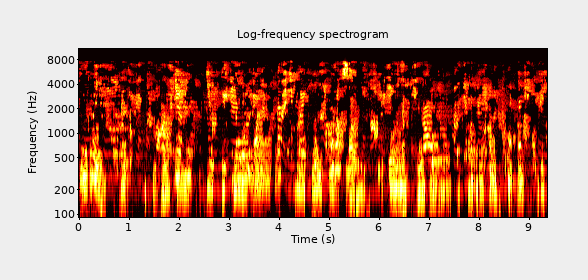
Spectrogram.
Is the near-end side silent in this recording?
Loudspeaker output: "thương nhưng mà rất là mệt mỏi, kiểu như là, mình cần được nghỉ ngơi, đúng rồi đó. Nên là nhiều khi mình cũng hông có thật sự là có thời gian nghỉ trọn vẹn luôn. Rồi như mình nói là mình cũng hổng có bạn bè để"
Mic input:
Yes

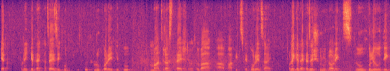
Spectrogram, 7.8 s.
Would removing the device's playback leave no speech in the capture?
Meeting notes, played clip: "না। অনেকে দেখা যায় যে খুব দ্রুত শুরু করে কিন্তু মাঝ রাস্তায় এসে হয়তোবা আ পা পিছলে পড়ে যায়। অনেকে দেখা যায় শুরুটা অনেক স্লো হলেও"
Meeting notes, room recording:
Yes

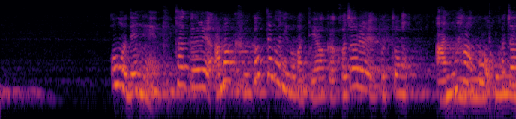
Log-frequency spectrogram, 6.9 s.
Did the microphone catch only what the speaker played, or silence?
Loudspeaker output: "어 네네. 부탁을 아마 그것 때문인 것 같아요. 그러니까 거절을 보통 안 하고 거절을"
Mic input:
No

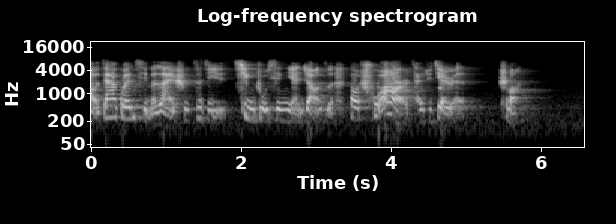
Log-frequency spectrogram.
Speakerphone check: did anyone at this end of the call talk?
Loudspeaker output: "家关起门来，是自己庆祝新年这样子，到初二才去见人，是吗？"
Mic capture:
No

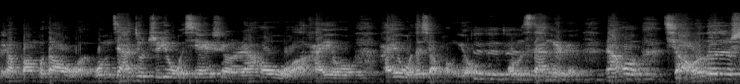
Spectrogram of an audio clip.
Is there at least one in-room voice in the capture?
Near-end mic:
Yes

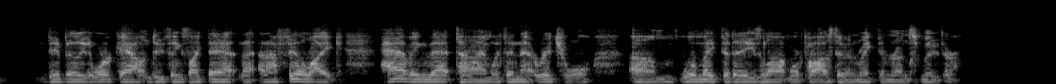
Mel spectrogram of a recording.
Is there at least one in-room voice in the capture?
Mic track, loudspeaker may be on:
No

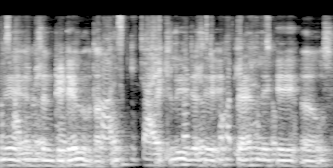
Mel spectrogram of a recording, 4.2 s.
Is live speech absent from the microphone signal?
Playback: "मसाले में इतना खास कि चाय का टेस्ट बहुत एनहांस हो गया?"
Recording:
No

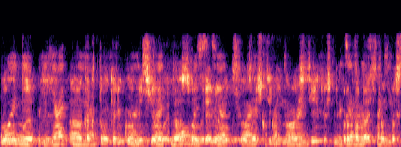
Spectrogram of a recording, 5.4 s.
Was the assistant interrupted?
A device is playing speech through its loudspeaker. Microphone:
Yes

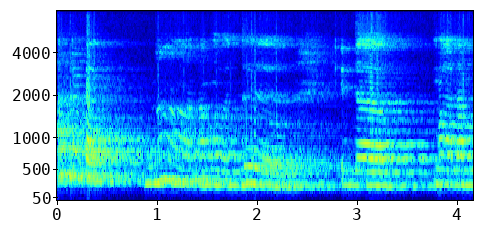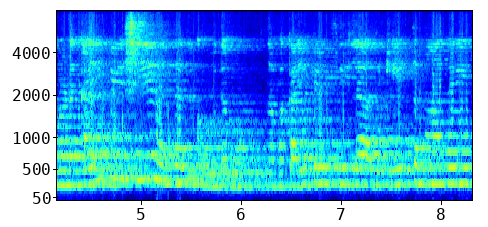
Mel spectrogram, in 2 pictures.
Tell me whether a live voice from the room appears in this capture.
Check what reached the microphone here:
No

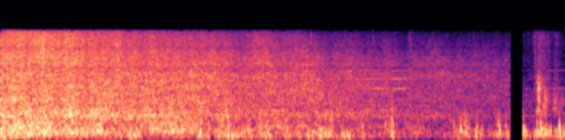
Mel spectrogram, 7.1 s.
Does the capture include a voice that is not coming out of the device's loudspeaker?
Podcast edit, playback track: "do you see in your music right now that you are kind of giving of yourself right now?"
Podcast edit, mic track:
No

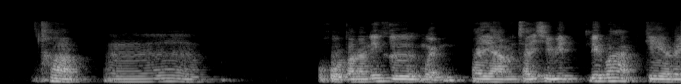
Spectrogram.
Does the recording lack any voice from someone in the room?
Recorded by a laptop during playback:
Yes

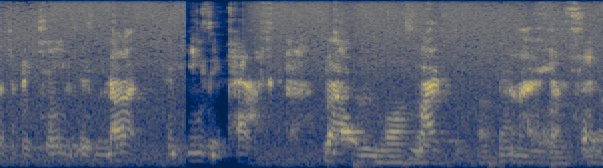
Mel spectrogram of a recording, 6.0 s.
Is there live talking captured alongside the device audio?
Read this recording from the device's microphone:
Yes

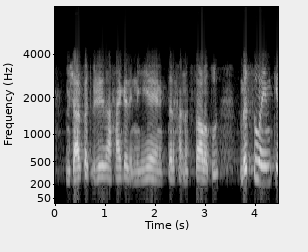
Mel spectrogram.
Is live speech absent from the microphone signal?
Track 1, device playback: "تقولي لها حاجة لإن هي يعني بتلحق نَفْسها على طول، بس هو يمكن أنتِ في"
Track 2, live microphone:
Yes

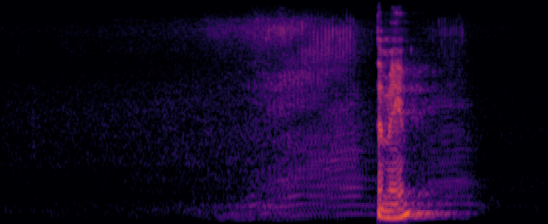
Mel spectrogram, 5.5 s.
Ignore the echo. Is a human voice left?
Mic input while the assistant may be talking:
Yes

